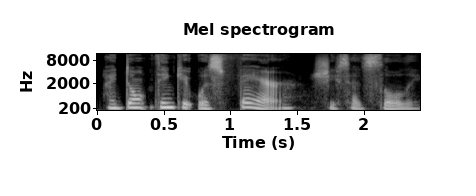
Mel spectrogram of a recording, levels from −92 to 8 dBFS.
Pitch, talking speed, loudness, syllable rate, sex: 215 Hz, 220 wpm, -22 LUFS, 4.6 syllables/s, female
